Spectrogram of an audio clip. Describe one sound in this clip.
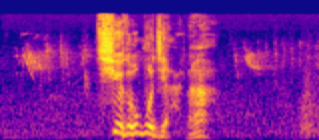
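A middle-aged man answers in a slow, mocking voice nearby.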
